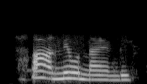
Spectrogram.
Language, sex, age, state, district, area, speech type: Telugu, female, 30-45, Andhra Pradesh, East Godavari, rural, conversation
